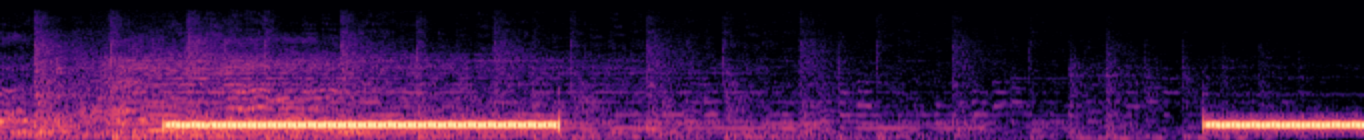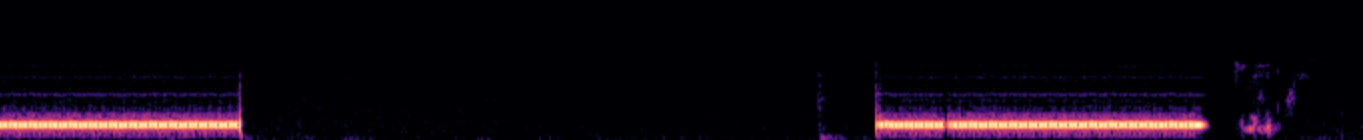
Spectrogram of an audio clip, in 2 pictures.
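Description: Telephone dial tone while placing a call: a steady, mid-pitched tone that sounds in three long stretches with gaps between them. Faint background noise fills the first gap.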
